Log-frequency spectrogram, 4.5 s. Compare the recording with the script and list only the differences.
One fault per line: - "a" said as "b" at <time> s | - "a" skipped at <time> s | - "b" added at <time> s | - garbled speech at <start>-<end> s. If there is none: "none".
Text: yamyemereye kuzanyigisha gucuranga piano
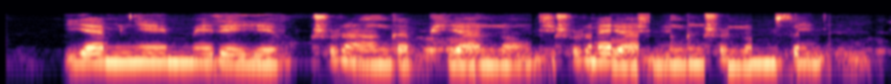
- "kuzanyigisha" skipped at 1.4 s
- garbled speech at 2.6-4.1 s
